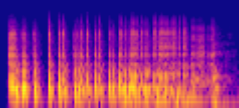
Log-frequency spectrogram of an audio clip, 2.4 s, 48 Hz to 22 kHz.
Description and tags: bln rub lng 01
Rubbing a balloon with the hands.
rub, balloon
